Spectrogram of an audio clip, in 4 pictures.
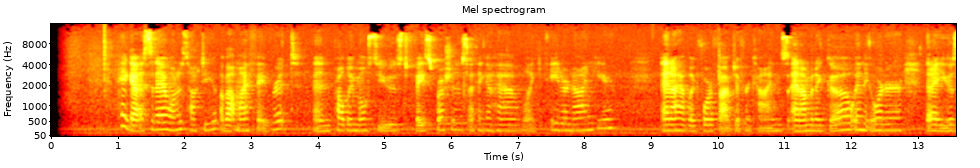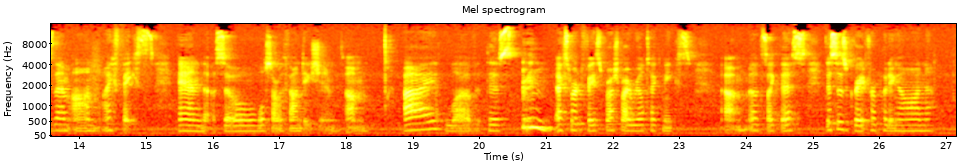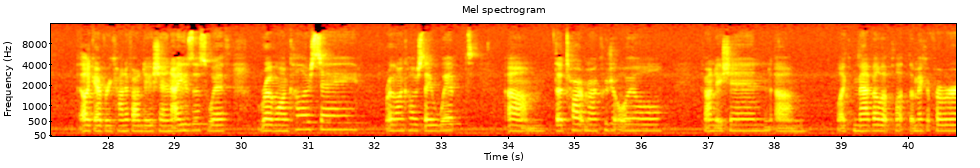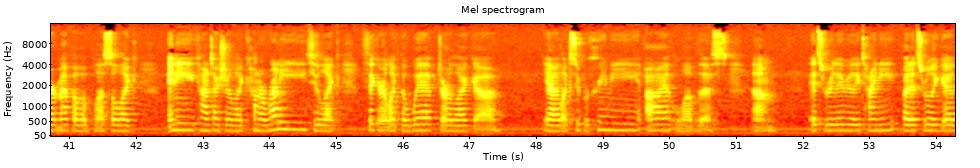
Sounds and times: Speech: 1.0s - 8.5s, 9.2s - 26.9s, 27.6s - 47.5s, 48.1s - 54.2s.

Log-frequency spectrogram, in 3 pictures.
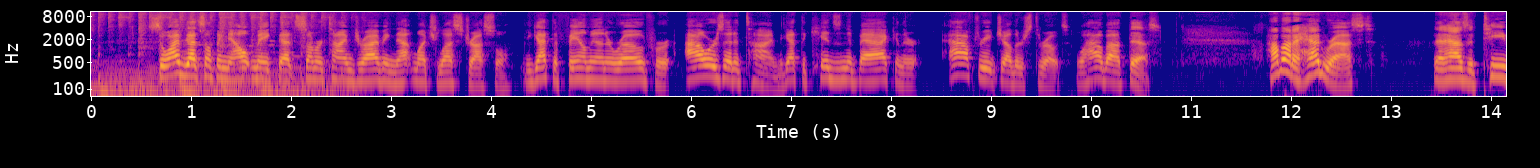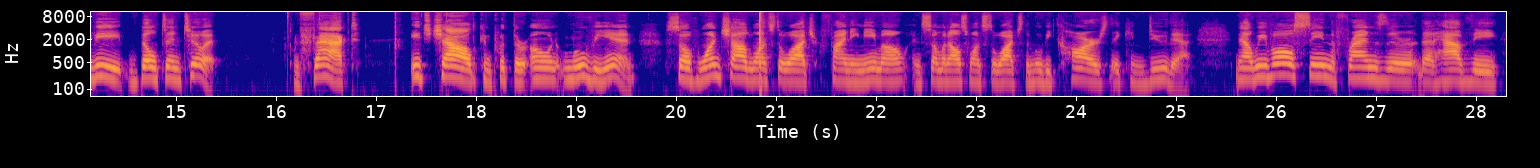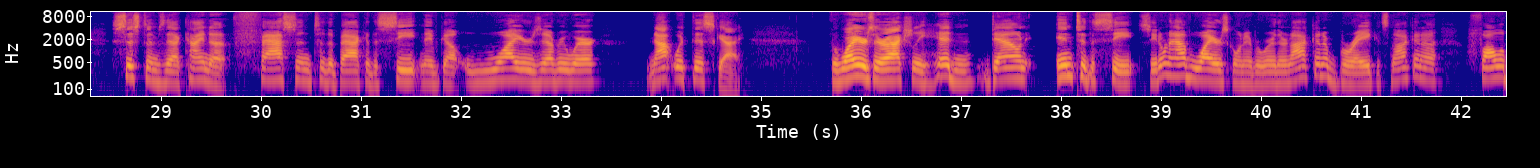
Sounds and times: Speech: 0.6s - 10.8s, 11.8s - 15.5s, 16.1s - 34.8s, 35.7s - 42.4s.

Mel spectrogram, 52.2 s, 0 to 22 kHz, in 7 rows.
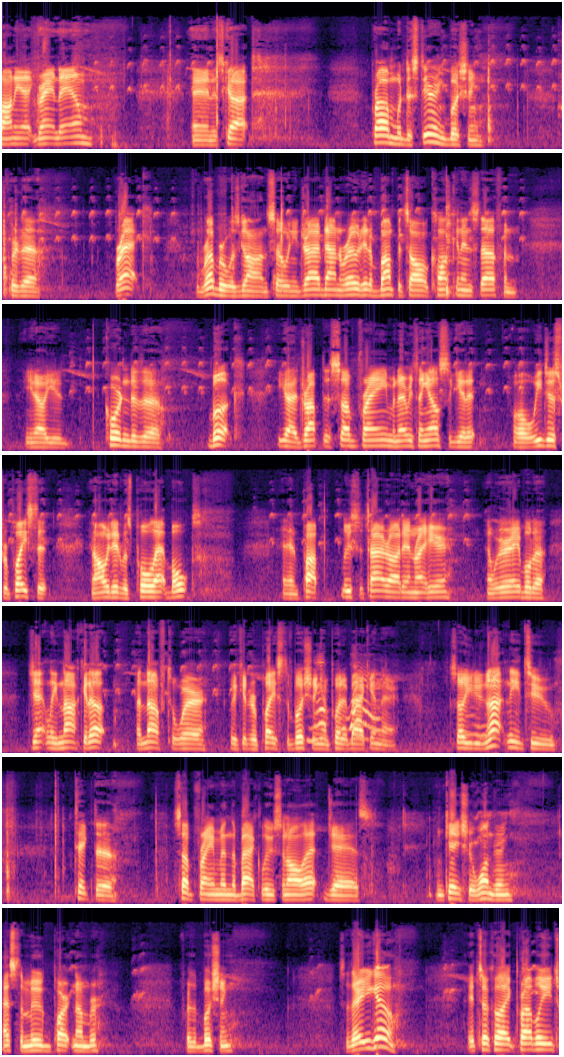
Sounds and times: Outside, rural or natural: 0.0s - 52.2s.

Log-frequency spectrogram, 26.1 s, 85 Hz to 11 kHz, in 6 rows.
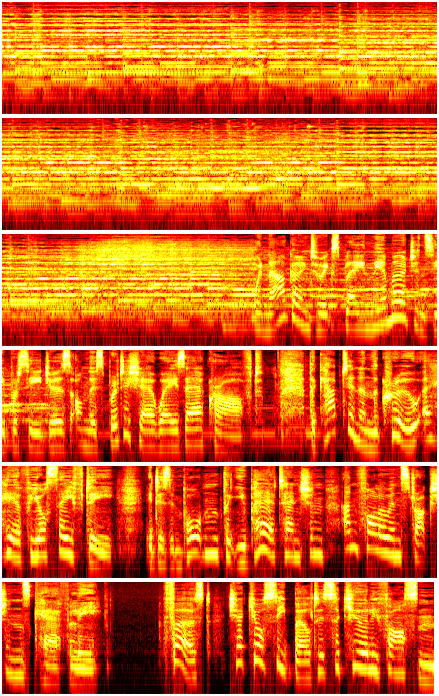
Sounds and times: Music: 0.0s - 17.9s
Speech: 11.2s - 22.8s, 23.4s - 26.0s.

